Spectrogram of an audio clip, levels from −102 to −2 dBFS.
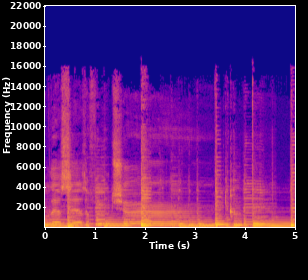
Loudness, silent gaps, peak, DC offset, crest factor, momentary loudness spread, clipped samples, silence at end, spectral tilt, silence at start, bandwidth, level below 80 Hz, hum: -22 LUFS; none; -4 dBFS; under 0.1%; 18 dB; 7 LU; under 0.1%; 0 s; -6 dB/octave; 0 s; 16.5 kHz; -54 dBFS; none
